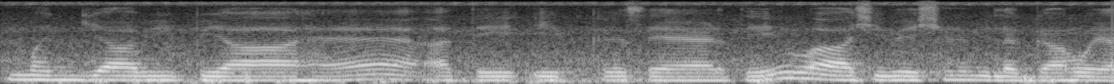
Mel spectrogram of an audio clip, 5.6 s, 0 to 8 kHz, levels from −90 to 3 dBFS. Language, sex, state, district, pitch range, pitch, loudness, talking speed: Punjabi, male, Punjab, Kapurthala, 140-150 Hz, 140 Hz, -13 LUFS, 140 wpm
